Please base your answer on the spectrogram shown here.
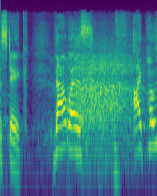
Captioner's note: laughter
